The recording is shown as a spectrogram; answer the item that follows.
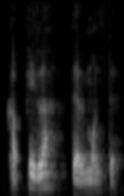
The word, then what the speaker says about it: Capilla del Monte: called Capiscia del Monte, it's spelled Capilla and Del and then Monte, Capilla del Monte, if you want to say it in English, with a double L, Capilla del Monte.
